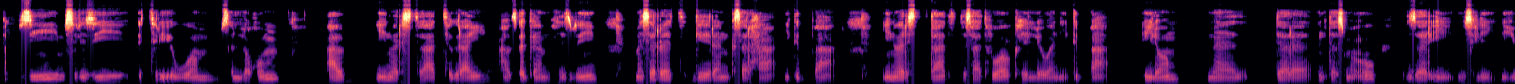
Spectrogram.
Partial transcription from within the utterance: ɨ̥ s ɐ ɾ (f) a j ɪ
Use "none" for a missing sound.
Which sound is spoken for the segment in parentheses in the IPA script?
ħ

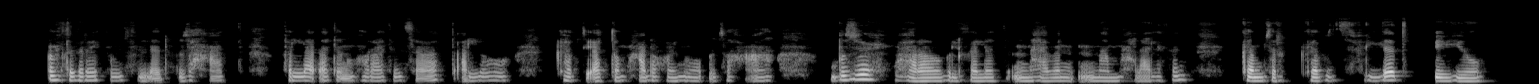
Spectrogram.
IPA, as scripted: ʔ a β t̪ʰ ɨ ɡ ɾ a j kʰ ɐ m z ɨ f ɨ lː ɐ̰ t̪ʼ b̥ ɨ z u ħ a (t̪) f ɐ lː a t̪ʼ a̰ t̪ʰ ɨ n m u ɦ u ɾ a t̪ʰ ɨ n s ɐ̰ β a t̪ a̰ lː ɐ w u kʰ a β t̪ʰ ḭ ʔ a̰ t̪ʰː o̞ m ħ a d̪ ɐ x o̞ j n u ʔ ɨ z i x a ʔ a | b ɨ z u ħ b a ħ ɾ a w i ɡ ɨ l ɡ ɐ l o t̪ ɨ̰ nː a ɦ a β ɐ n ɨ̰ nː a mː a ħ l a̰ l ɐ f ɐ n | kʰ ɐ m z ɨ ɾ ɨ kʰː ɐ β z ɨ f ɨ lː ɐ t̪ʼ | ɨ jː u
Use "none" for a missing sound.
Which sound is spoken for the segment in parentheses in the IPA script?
t̪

